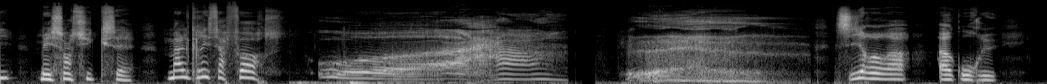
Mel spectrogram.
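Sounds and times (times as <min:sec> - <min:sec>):
speech: 0:00.4 - 0:04.2, 0:08.4 - 0:10.2
human voice imitating a lion roaring: 0:03.2 - 0:08.2.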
